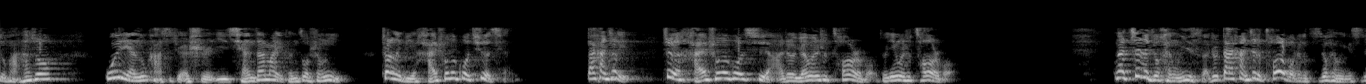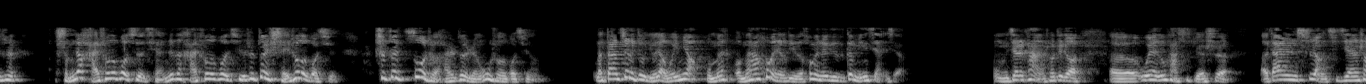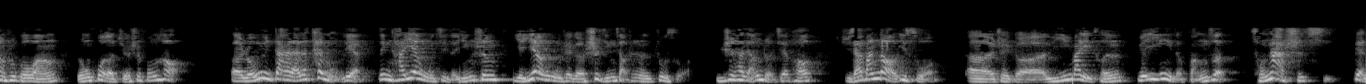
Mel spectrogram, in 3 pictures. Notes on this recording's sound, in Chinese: 这是一次线上讲座的录音（不包含提问交流部分）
